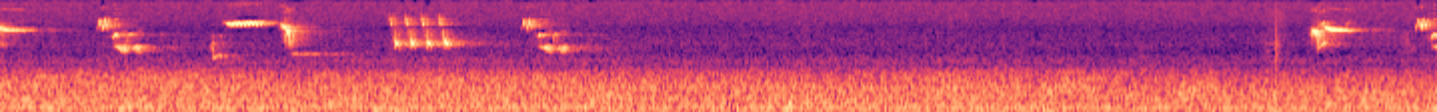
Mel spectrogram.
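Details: Black-faced bunting in spring song at Tenjinyama, Sapporo, Hokkaido, Japan: a quick burst of high, thin chirps and a short buzzy trill early on, a final brief phrase near the end, over low steady rumble.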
